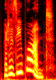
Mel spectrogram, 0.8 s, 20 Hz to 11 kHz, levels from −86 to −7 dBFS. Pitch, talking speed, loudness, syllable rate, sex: 285 Hz, 290 wpm, -16 LUFS, 5.6 syllables/s, female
